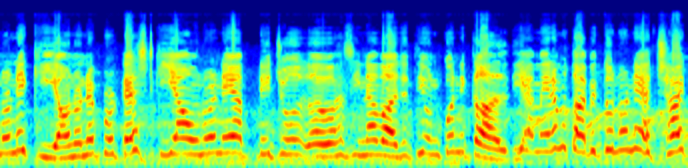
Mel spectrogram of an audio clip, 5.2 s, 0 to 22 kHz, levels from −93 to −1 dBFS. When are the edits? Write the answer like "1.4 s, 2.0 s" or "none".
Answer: 4.0 s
